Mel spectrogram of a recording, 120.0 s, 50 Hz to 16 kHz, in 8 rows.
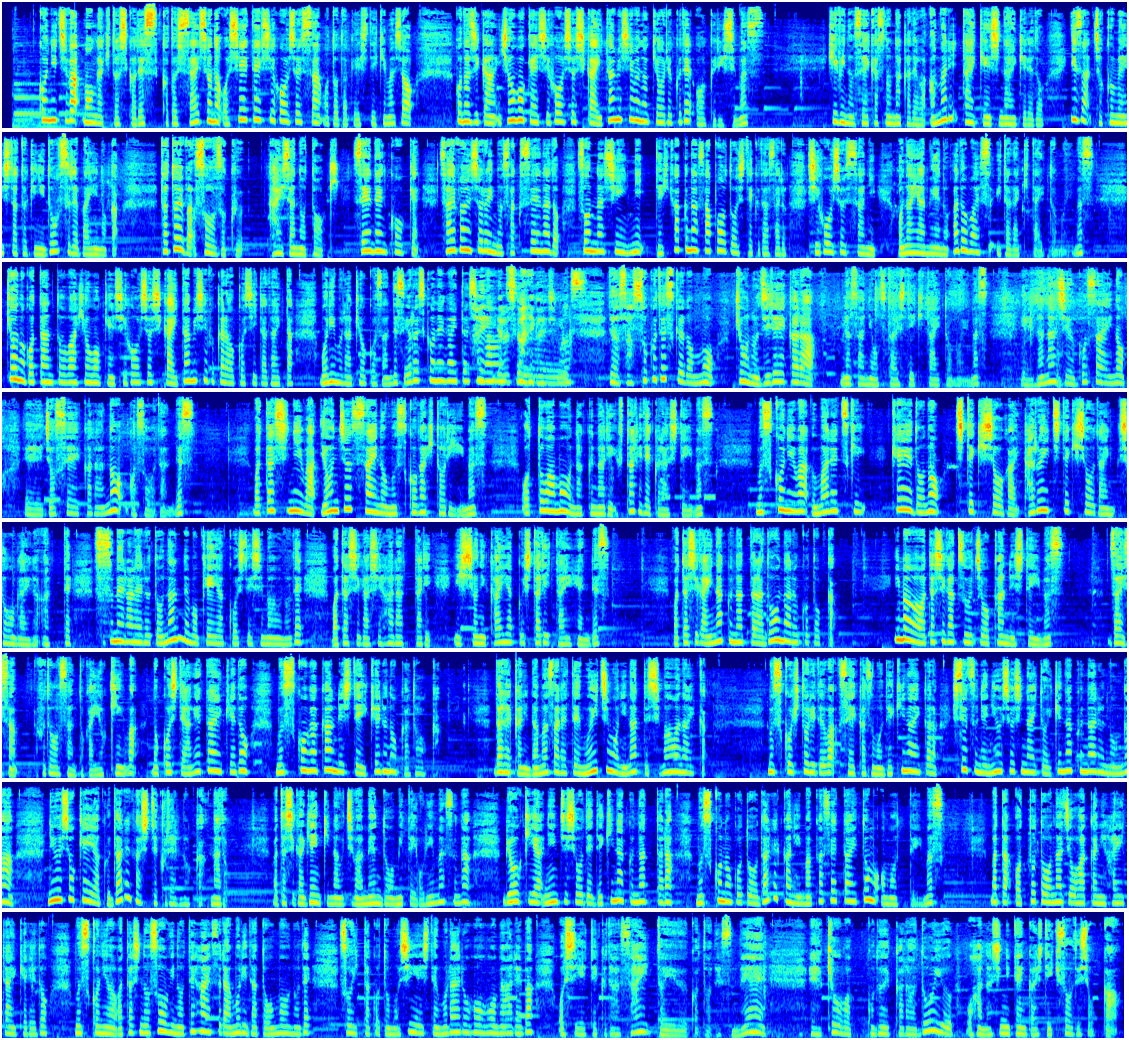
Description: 毎月第2水曜日は「教えて司法書士さん」を配信しています。毎回スタジオに司法書士の方をお迎えして、相続・登記・成年後見・裁判書類の作成などのアドバイスを頂いています。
